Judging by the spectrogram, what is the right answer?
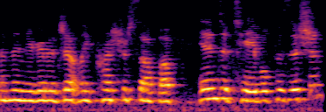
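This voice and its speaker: A woman yoga instructor talking a class through stretches in a calm, steady voice. Her pitch sits in the middle range. The sound bounces around a roomy, echoey space. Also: a little fast. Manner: calm, steady cueing of breath and poses.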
